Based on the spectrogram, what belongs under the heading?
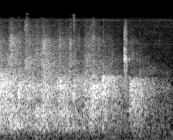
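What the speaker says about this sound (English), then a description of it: "Big round of applause for Bree as well for all the work that she's doing." A seminar audience applauds, a faint, dense, steady wash of many hands clapping at a distance that fades slightly toward the end.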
